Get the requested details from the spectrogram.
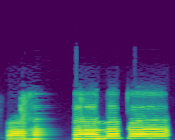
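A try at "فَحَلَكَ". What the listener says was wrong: Nggak ada yang panjang, ulangin. Fahalaka.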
